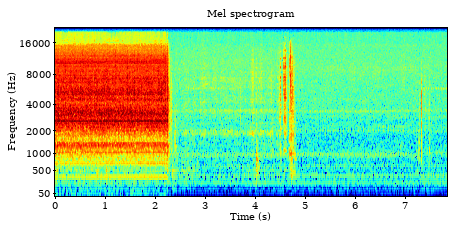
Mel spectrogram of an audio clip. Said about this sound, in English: With a long drill bit, I made a 3 3/4 inch deep pilot hole for the screw eye.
